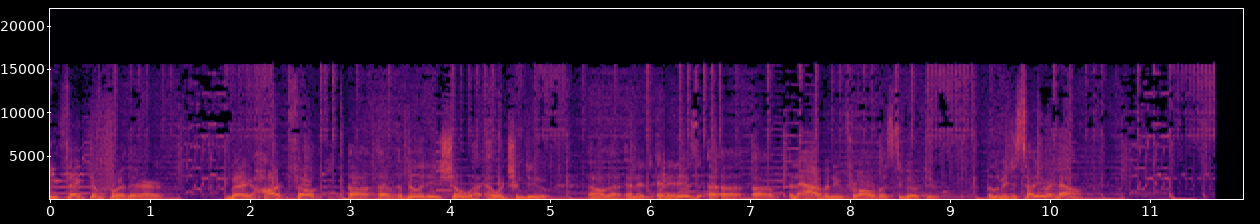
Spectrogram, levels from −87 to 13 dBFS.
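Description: Short blips of damaged data in the compressed stream occur at 2.74–2.76 s, 4.67–4.69 s, 6.69 s and 10.64–10.66 s. At each point corrupted frames throw the decoder out of sync, so the audio is briefly disrupted while it searches for the next valid frame header.

At 11.64 s the file has a cut-off end. The sound stops mid-event and drops straight to digital silence with no decay. The final buffers were never written, so the last 0.3 s of audio is missing.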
